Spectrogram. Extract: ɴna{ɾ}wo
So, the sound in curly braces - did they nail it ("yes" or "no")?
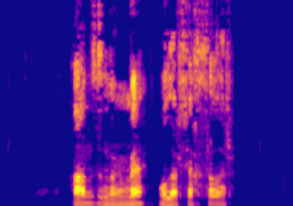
no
